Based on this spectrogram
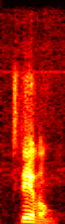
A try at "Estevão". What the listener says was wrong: Olha lá, parece N. Parece Estevão. Mas é A-O. CH estava correto.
